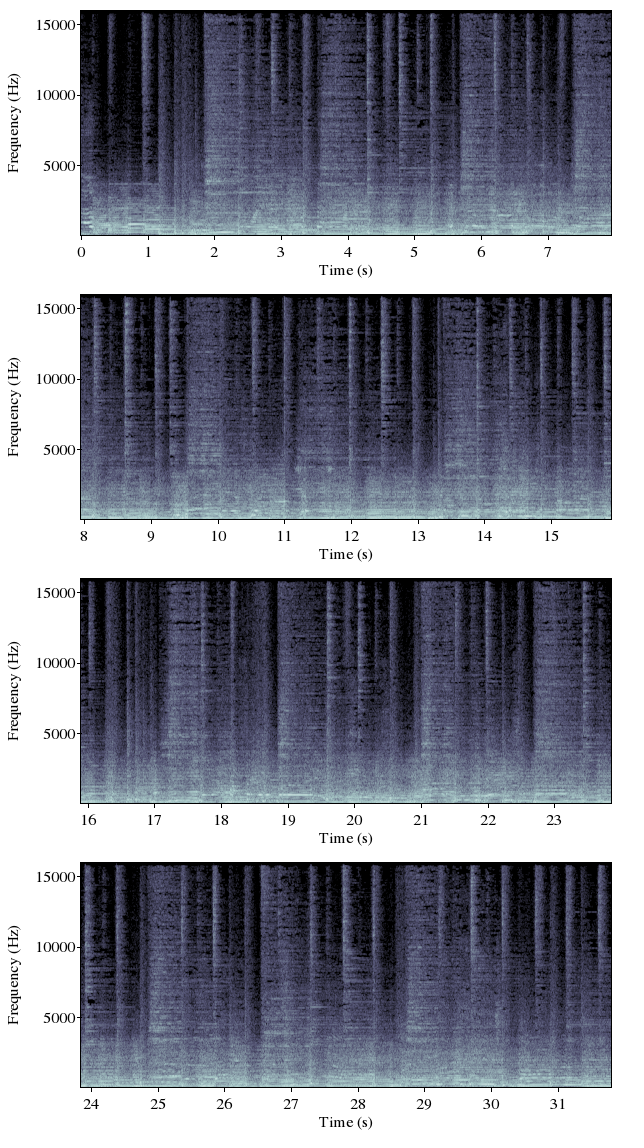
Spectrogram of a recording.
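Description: Live rock band playing in a small room: electric guitars and drum kit keeping a steady beat, with a male lead vocal.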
